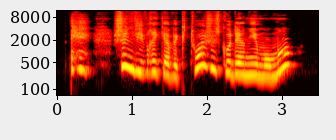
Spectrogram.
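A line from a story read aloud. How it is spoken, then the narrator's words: Exclaiming. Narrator (French): s'écria-t-elle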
